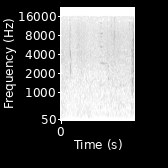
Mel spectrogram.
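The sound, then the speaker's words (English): Quiet munching on croissants at breakfast in the morning: a few soft, crisp crunches at irregular intervals, the last one a little louder, with no voices. “And the morning and the munching of Z.”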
